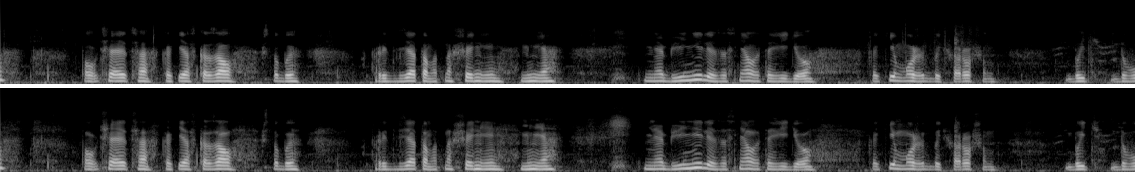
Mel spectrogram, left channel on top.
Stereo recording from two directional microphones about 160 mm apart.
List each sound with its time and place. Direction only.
0.8 s speech: 30° right (ahead or behind)
6.1 s speech: 70° right (ahead or behind)
6.5 s speech: 30° right (ahead or behind)
9.2 s speech: 20° right (ahead or behind)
